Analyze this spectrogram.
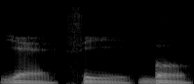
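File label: "yethibo", concatenated syllables; Affixing experiment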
